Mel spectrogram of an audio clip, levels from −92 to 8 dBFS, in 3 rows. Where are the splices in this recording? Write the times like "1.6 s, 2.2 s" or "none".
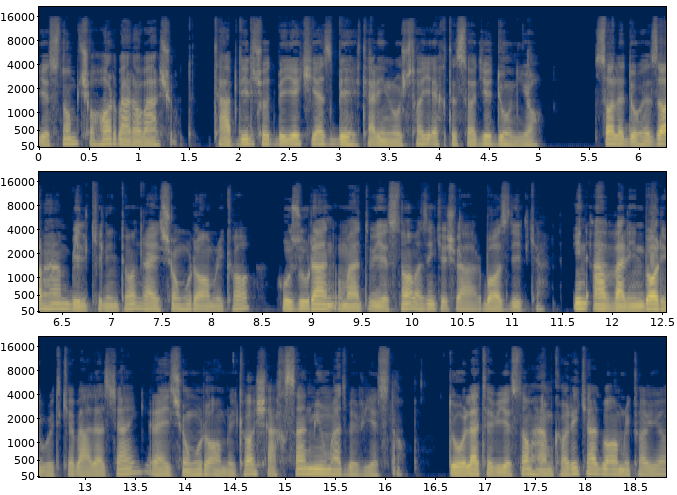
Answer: none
